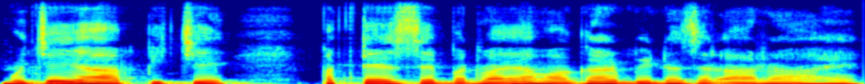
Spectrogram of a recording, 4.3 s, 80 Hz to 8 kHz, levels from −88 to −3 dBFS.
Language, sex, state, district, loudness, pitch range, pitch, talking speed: Hindi, male, Arunachal Pradesh, Longding, -14 LUFS, 150-160 Hz, 155 Hz, 180 wpm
